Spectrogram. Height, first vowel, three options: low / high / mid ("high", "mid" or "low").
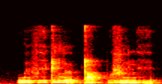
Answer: high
